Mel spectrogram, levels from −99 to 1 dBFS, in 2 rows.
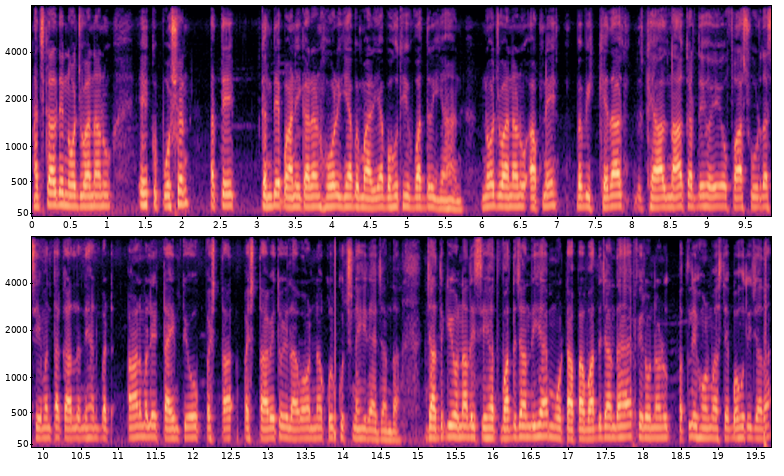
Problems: background sounds at intervals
